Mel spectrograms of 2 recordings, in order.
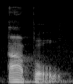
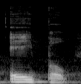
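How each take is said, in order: First: The first vowel is a short 'a' sound. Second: The first vowel is a long 'ay' sound. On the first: The speaker calls it right. "mas o correto é apple" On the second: The speaker calls it wrong. "pronuncia com a vogal longa A e fala apple"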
